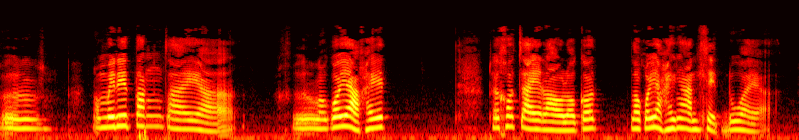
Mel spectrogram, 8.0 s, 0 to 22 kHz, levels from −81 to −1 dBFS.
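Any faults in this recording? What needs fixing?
Across the whole speech recording, nothing is present above 11.3 kHz, and two different families of compression artefacts sit on top of each other. This is likely transcoding between lossy codecs: the sound fits an MP3 encode near 48 kbit/s followed by a Vorbis encode near 46 kbit/s. The second encoder spent its limited bits reproducing the first one's artefacts and added its own, while the lowest band limit in the chain stayed in place. To prevent this, encode once from the original uncompressed source instead of re-encoding an already compressed file.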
